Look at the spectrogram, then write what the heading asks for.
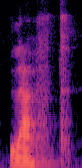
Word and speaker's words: laughed: Si usted dice, por ejemplo, laugh, que es reír, laugh, no tiene vibración. Entonces, laughed.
